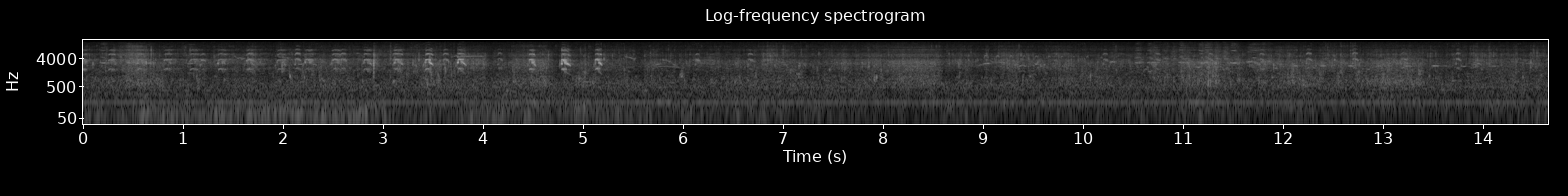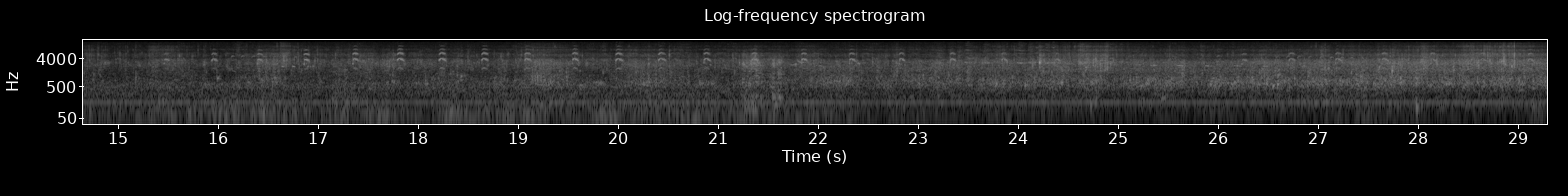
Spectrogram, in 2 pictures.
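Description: Waterhole ambience with birds calling over and over in quick runs, busiest in the first six seconds and returning now and then, over a steady low hum.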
